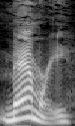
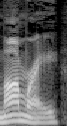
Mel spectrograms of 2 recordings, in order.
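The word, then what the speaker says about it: Mamre: miss to mispronounce it mamrie is how you say it mamrie i think i was saying mom ray i don't even remember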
